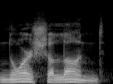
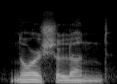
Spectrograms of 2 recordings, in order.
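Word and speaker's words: Nordsjælland: then see Sherman says nor shalonde nor shalonde is how you say that that team name from earnest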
